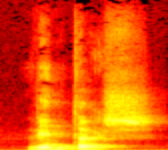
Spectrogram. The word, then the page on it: hivernal: France; [i.vɛʁ.nal]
